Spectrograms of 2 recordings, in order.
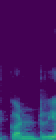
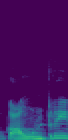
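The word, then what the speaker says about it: country: यह जो रहता है यह मैक्सिमम बड़ी-बड़ी जो स्पेलिंग्स रहती है उसके बीच में यह इस ओ यू का उच्चारण अ करके होता है। जैसे कंट्री अब इसको काउंट्री नहीं पढ़ेंगे।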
